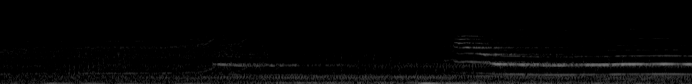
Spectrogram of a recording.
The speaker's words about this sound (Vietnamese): Sau đó là tiếng mèo kêu vang vọng trong không gian.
